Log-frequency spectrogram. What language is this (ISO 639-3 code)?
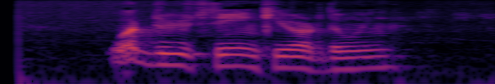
eng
